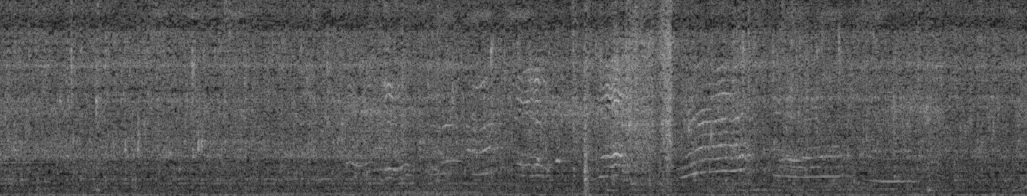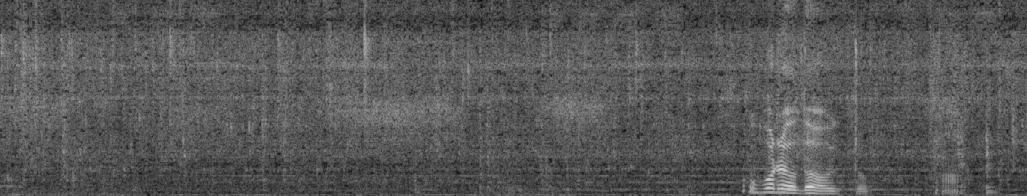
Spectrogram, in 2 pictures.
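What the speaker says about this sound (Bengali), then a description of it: "আইতাছে উমর আর আনাস কলে ওই কলে হাত পাও ধুইতেছে" Water runs from a village tap while two young boys wash their hands and feet, a steady wash of flow sitting beneath children's and adults' talk, with a louder splashing burst near the end.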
